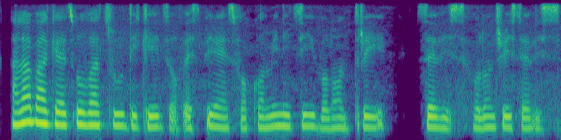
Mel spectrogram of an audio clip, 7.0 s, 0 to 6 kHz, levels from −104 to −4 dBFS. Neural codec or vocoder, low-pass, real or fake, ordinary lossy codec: vocoder, 44.1 kHz, 80 mel bands, Vocos; 5.4 kHz; fake; none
